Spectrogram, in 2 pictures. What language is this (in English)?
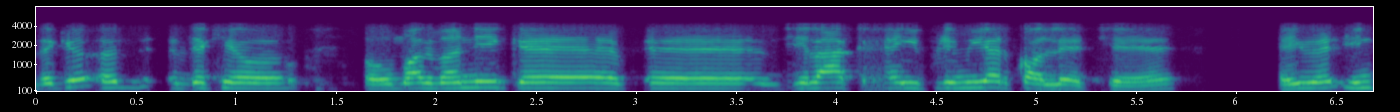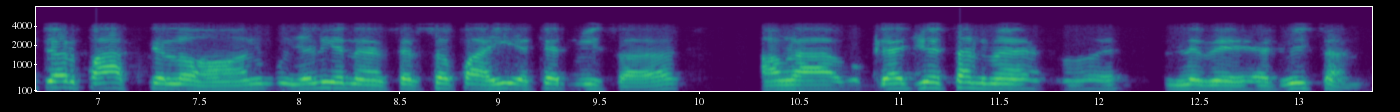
Maithili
